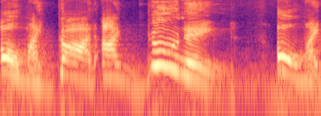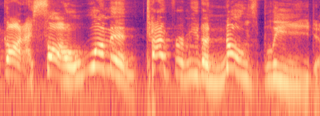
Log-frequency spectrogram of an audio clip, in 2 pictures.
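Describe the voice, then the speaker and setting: Putting on a character voice, a woman speaks high and at a fairly slow pace, her pitch swinging very widely. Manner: overexcited, mocking.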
